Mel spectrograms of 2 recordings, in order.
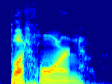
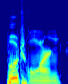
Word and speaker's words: Buthorn: His victims were Jeanette Gennett, age 58, her daughter, age 30, Candace Coons, and Coons' boyfriend, age 36, Andrew Butthorn. It might be pronounced. It might be pronounced. It might be pronounced boothorn, but it's butthorn. B-U-T-H-O-R-N.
